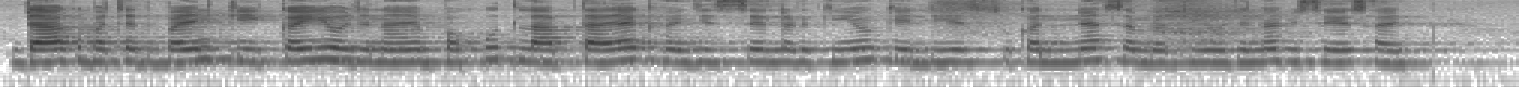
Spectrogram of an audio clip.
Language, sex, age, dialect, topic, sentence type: Hindi, female, 18-24, Awadhi Bundeli, banking, statement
